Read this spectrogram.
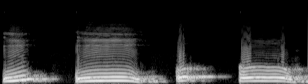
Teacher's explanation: समवृत स्वर में मुख द्वार पूरा बंद रहता है।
